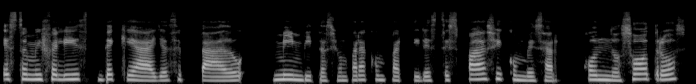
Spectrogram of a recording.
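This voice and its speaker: A woman from Cuba hosting a podcast interview, warm and affirming with her guest. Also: medium pitch, fairly even intonation, normal speed, clear, resonant tone, no room sound, clean studio sound. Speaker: podcast host.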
